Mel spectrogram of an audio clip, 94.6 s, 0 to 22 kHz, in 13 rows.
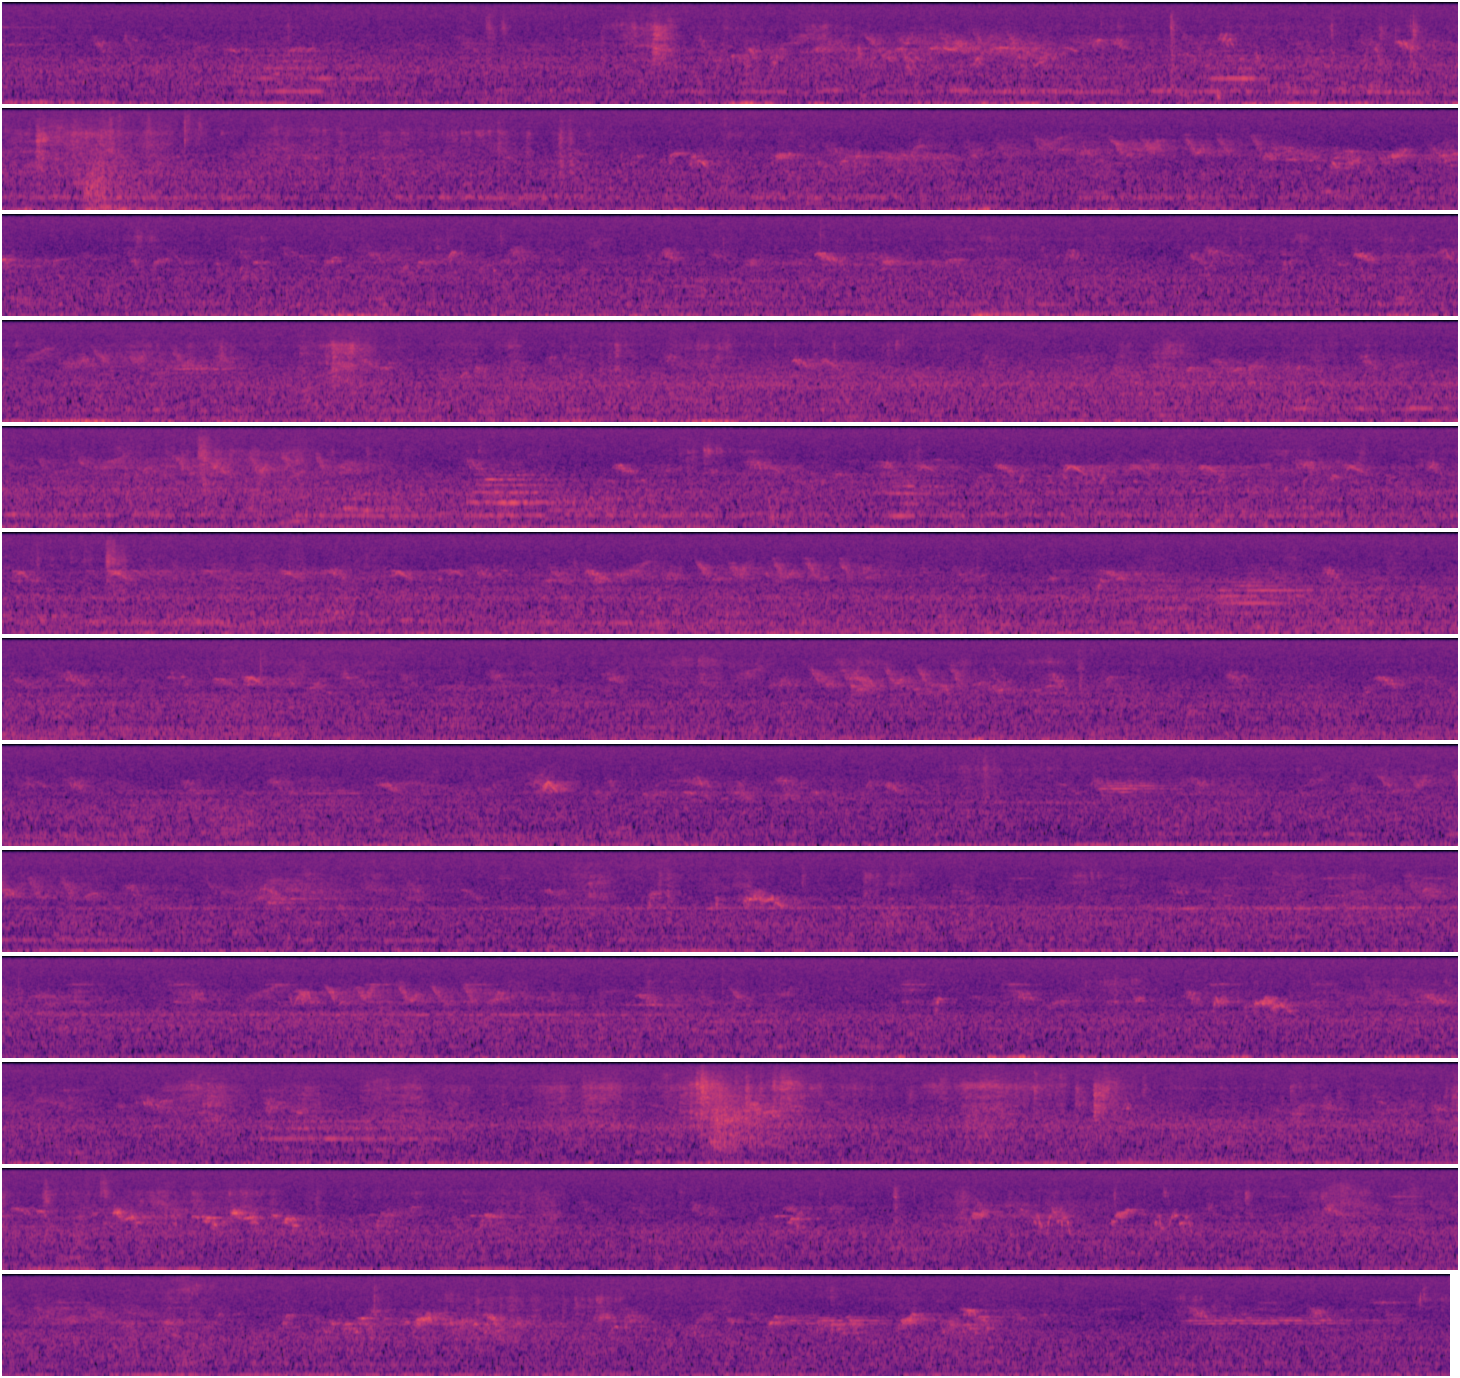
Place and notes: Arset Aouzal Rd, Marrakesh, Morocco - Riad Helen
Et les oiseaux, et les voitures, de la terrasse.
12 March 2018, 10:09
